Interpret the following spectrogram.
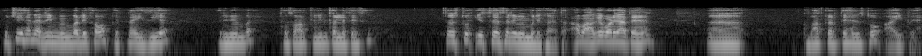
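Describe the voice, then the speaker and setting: A man's voice: a little high, moderate pace, long pauses, darkish tone. A man giving a spoken lesson on English pronunciation, spelling words out letter by letter and repeating them. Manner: addresses viewers as friends and asks questions to the class. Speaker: English teacher.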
